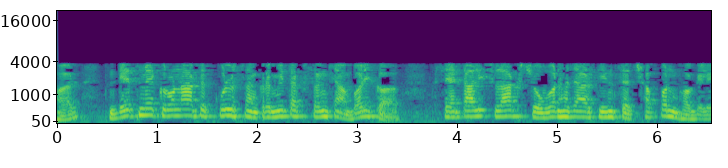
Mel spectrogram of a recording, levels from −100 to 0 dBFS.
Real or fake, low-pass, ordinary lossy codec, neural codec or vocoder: real; 3.6 kHz; none; none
